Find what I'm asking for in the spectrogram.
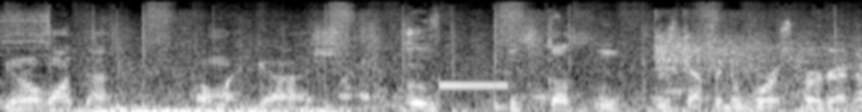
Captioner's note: beep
